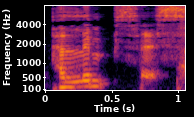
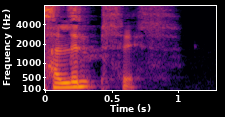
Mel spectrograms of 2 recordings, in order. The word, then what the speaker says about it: palimpsest: Palimpsest. – Palimpsest. – Palimpsest. It ends in a T. – Oh, palimpsest. Okay. – Palimpsest. Yeah. P-A-L-M-I. Sorry, hang on. P-A-L-I-M-P-S-E-S-T.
